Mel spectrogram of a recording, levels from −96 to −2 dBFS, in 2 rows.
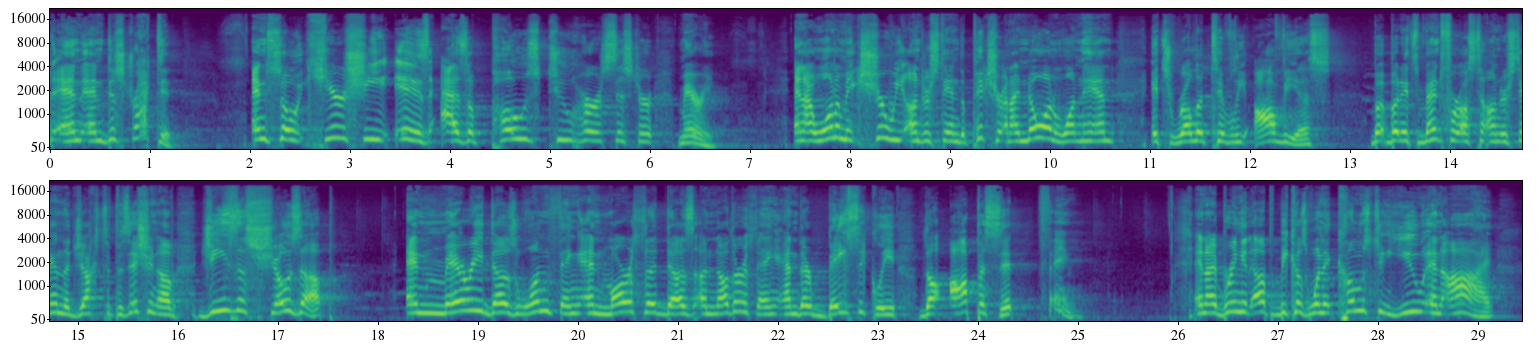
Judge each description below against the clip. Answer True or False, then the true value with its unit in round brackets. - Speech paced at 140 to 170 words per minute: True (155 wpm)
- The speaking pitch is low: False (240 Hz)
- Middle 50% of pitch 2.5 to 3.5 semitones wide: False (4.0 semitones)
